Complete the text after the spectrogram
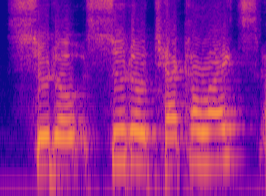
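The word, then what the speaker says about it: pseudotachylite: Pseudo-tachylites? How do you say that? – Pseudo-tachylite. Terrible word for a wonderful rock.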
